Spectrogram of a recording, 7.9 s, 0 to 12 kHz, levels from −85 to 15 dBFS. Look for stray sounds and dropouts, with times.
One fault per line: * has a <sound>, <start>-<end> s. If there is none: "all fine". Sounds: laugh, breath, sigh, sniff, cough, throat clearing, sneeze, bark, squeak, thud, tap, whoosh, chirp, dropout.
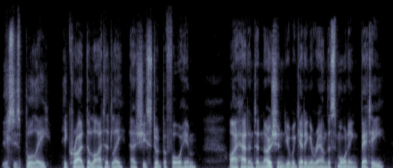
all fine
